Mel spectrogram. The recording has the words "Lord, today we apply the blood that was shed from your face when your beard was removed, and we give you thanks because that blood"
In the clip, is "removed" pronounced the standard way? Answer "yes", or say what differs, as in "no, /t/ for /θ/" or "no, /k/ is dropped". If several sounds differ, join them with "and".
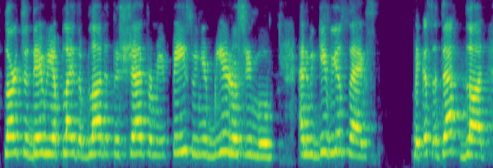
no, /d/ is dropped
